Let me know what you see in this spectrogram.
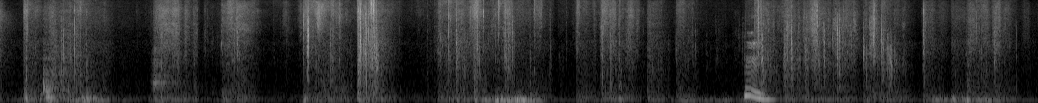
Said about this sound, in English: A lot of shuffling of papers.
